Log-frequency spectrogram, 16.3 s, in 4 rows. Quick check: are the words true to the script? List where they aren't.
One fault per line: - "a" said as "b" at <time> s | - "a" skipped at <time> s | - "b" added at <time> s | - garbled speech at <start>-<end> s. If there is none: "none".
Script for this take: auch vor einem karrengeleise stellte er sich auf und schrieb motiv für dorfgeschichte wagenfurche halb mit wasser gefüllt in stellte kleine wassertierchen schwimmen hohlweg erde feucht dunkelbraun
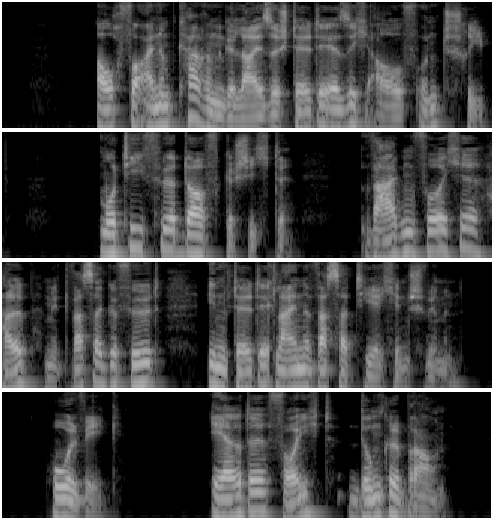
none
